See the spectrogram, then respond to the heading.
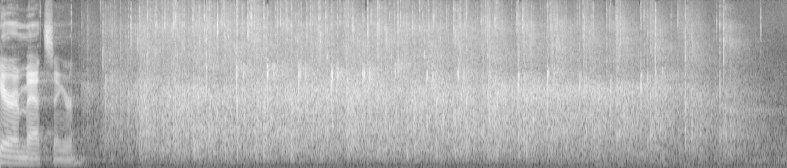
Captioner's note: clapping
